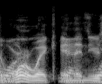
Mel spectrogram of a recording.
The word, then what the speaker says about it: Warwick: That's not Warwick. That's Warick. Is that his name? Yeah. Warwick Davis. Oh, it is Warwick, isn't it? That's what you said. Yeah, you said Warwick and then you spelled it Warick.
